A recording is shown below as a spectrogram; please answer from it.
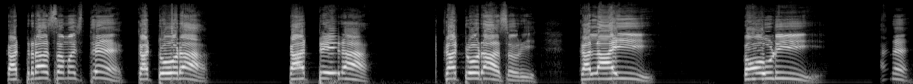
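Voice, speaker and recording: High, bright-voiced man teaching grammar. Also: smooth, dry recording. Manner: repeats key terms and prompts students to say them back; colloquial, addresses viewers as lions and lionesses. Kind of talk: exam-prep grammar lesson.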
